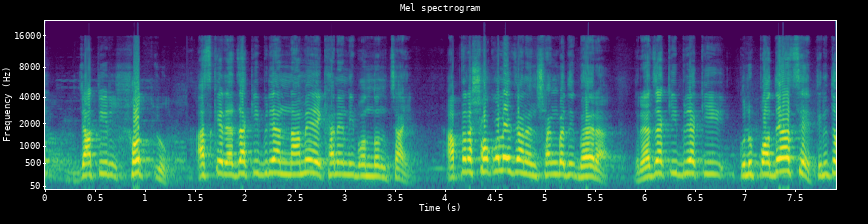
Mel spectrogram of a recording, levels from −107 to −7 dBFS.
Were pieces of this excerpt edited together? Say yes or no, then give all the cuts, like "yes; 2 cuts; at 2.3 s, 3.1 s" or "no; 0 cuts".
yes; 1 cut; at 1.4 s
